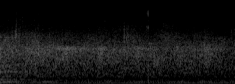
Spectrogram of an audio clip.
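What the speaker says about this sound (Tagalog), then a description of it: "Yung malakas na palakpak, ibigay natin sa Panginoon." A church congregation applauds during a service on stewardship and generosity, giving steady, dense clapping that carries evenly throughout at moderate distance, with no voices over it.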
